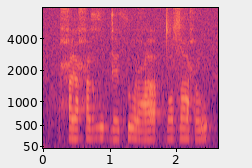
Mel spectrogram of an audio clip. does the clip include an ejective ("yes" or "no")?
no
